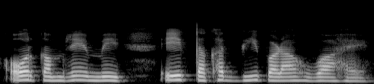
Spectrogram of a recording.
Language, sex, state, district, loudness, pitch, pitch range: Hindi, female, Uttar Pradesh, Lalitpur, -19 LUFS, 180 Hz, 175-195 Hz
